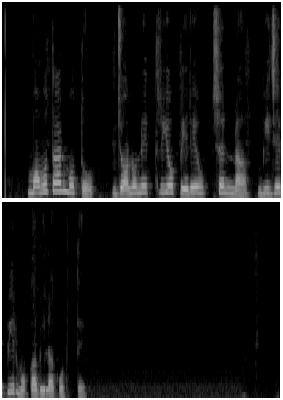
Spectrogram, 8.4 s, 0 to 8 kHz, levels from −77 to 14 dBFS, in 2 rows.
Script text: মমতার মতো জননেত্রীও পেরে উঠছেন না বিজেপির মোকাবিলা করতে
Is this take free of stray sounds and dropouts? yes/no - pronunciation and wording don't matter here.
yes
